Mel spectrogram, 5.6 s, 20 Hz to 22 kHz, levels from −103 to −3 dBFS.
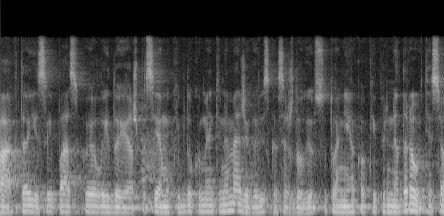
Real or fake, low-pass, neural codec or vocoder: real; 10.8 kHz; none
